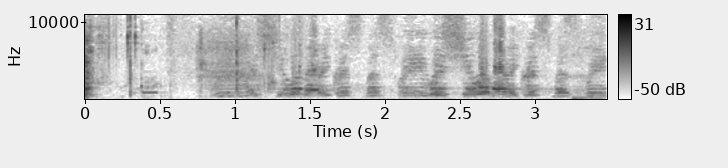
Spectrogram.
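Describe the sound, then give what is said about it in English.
A phone rings with a string of short electronic tones, chirpy beeps repeating in a quick, uneven rhythm, moderately loud with no one speaking over it. “I'm not answering that. I'm putting the phone in my pocket.”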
